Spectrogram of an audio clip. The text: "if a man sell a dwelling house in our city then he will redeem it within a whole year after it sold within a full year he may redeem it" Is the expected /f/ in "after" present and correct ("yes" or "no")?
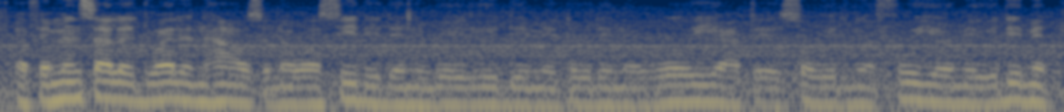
no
